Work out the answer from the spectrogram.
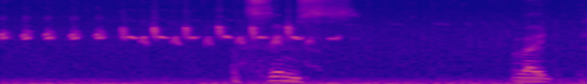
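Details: Northern mockingbird, a permanent resident living in a tree at a reservoir's edge in New Jersey, sings in the rain: a fast series of about sixteen repeated short chirps, followed by a person's voice.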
